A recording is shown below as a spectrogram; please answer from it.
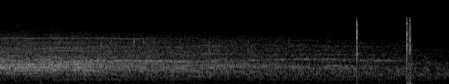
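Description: Arena crowd murmur, slowly dying away, with one sharp click near the end.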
